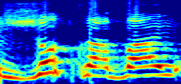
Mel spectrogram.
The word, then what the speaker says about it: je travaille: So, je travaille à Bordeaux. I work at Bordeaux. So, you see, I said the E here is not pronounced.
